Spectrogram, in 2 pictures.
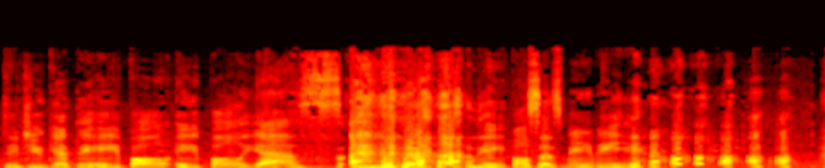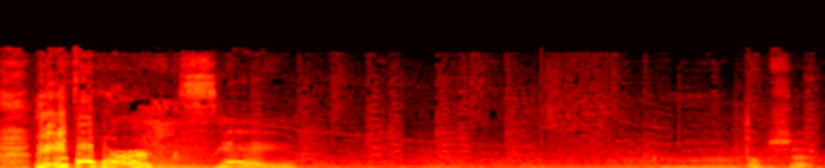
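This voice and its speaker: Bubbly high-voiced woman game streamer. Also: big pitch swings, slow pace, long pauses, soft background music. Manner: bubbly, laughs often, chatty asides to viewers. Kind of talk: casual live-stream chat while playing.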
